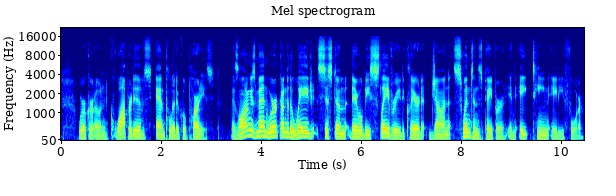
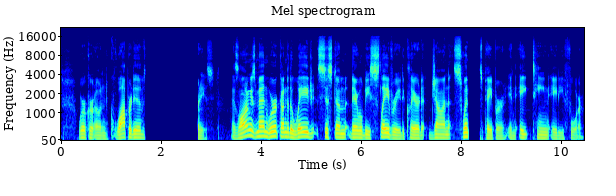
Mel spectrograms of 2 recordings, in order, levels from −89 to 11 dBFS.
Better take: first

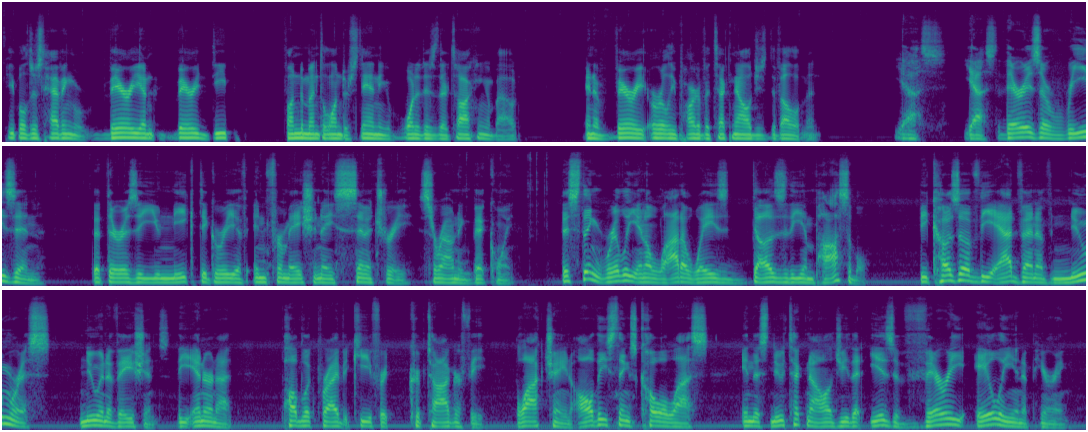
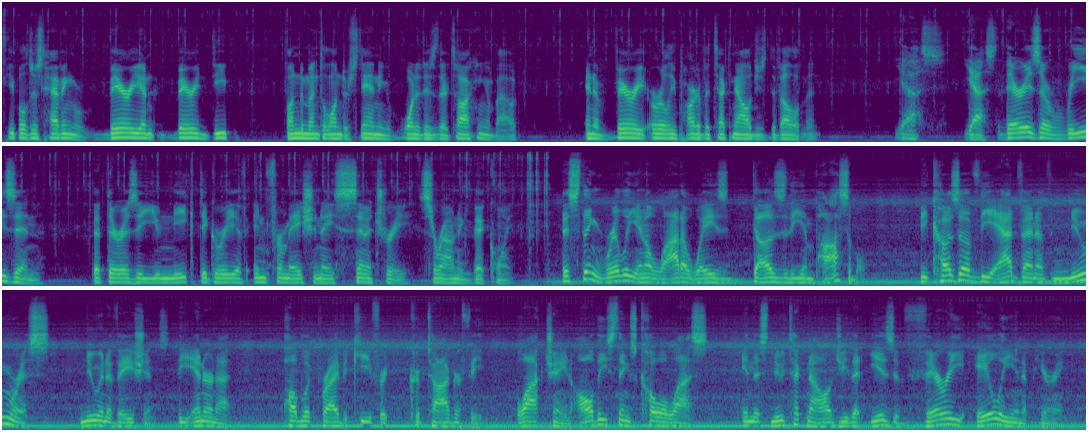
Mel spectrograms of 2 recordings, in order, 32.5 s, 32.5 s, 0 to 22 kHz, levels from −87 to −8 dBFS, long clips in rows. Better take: first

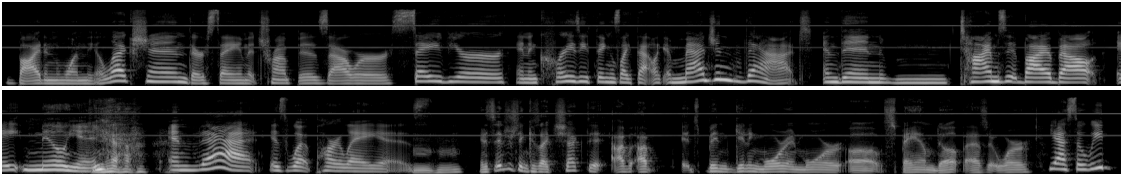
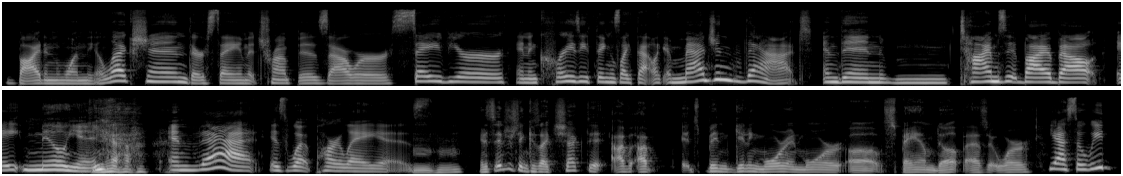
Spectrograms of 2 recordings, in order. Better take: second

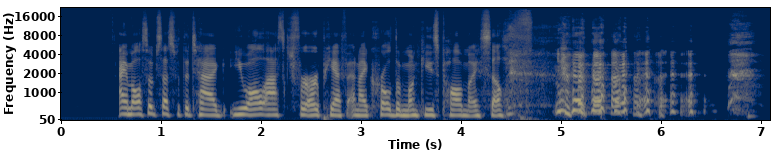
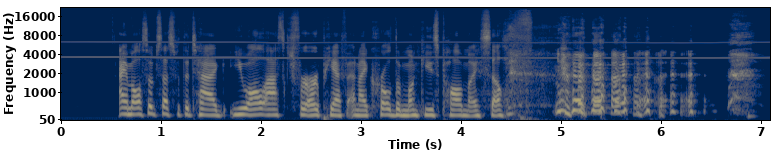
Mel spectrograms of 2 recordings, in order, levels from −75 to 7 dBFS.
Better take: first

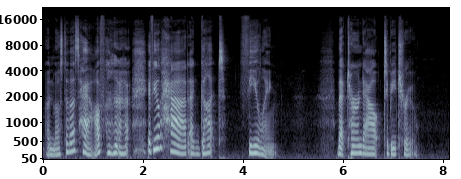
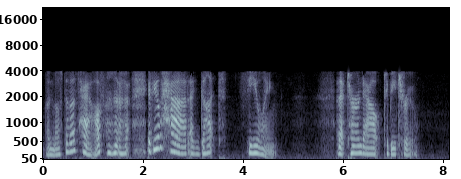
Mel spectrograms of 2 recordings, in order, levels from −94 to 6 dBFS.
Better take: first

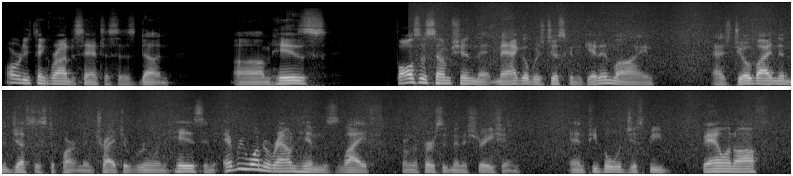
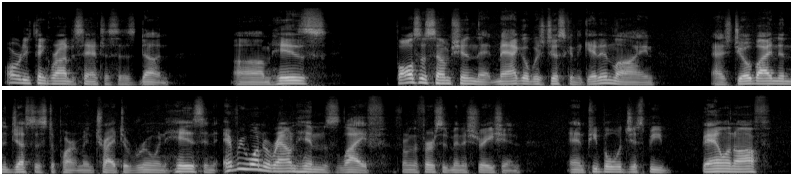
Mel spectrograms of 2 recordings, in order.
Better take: second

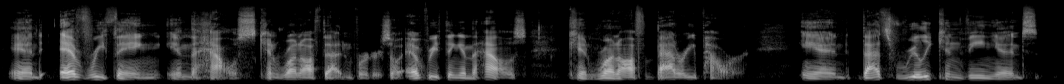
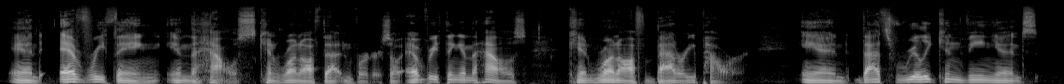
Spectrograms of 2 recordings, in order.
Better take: second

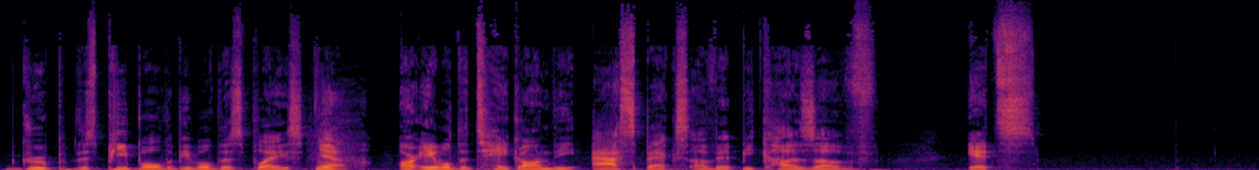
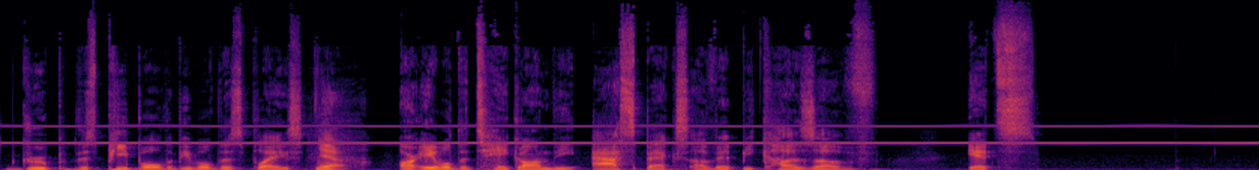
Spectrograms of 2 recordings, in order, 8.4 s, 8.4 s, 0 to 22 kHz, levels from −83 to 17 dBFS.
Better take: first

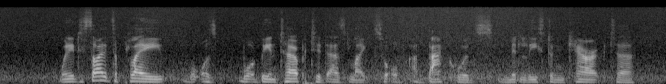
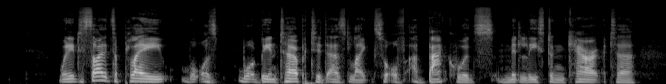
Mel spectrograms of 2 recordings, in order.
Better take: second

